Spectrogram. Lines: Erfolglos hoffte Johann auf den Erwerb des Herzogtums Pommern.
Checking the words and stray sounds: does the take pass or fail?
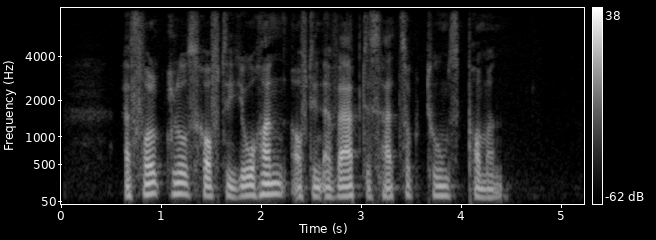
pass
